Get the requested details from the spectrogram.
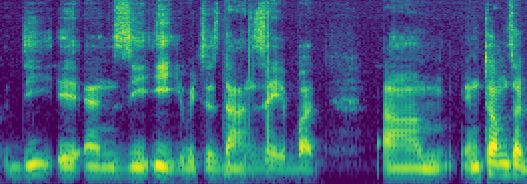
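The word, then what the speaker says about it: Danze: music in general so this rhythm yes you pronounce it right that's a rhythm it's actually spelled d-a-n-z-e which is dan say but um in terms of just colloquial spelling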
